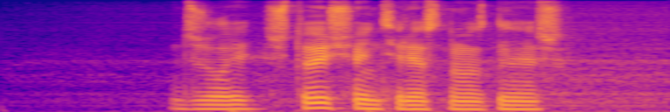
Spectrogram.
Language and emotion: Russian, neutral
